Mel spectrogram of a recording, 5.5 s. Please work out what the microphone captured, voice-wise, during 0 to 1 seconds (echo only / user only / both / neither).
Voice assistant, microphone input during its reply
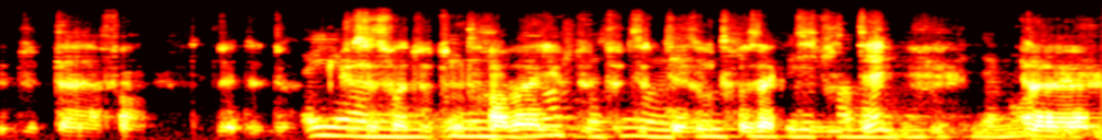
echo only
